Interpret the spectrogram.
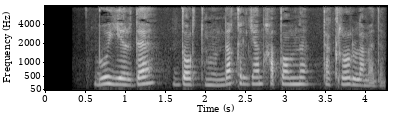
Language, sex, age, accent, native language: Uzbek, female, 18-24, Namangan, Uzbek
